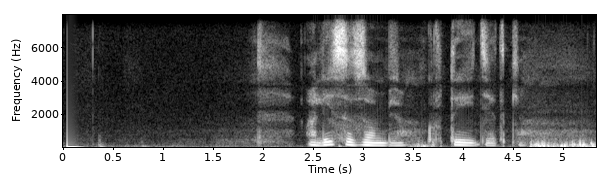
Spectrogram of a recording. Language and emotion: Russian, neutral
